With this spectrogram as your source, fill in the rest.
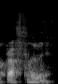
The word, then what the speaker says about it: Praful: As you watch that movie, oh yes, sure, Praful. That's how it's supposed to be correctly pronounced.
